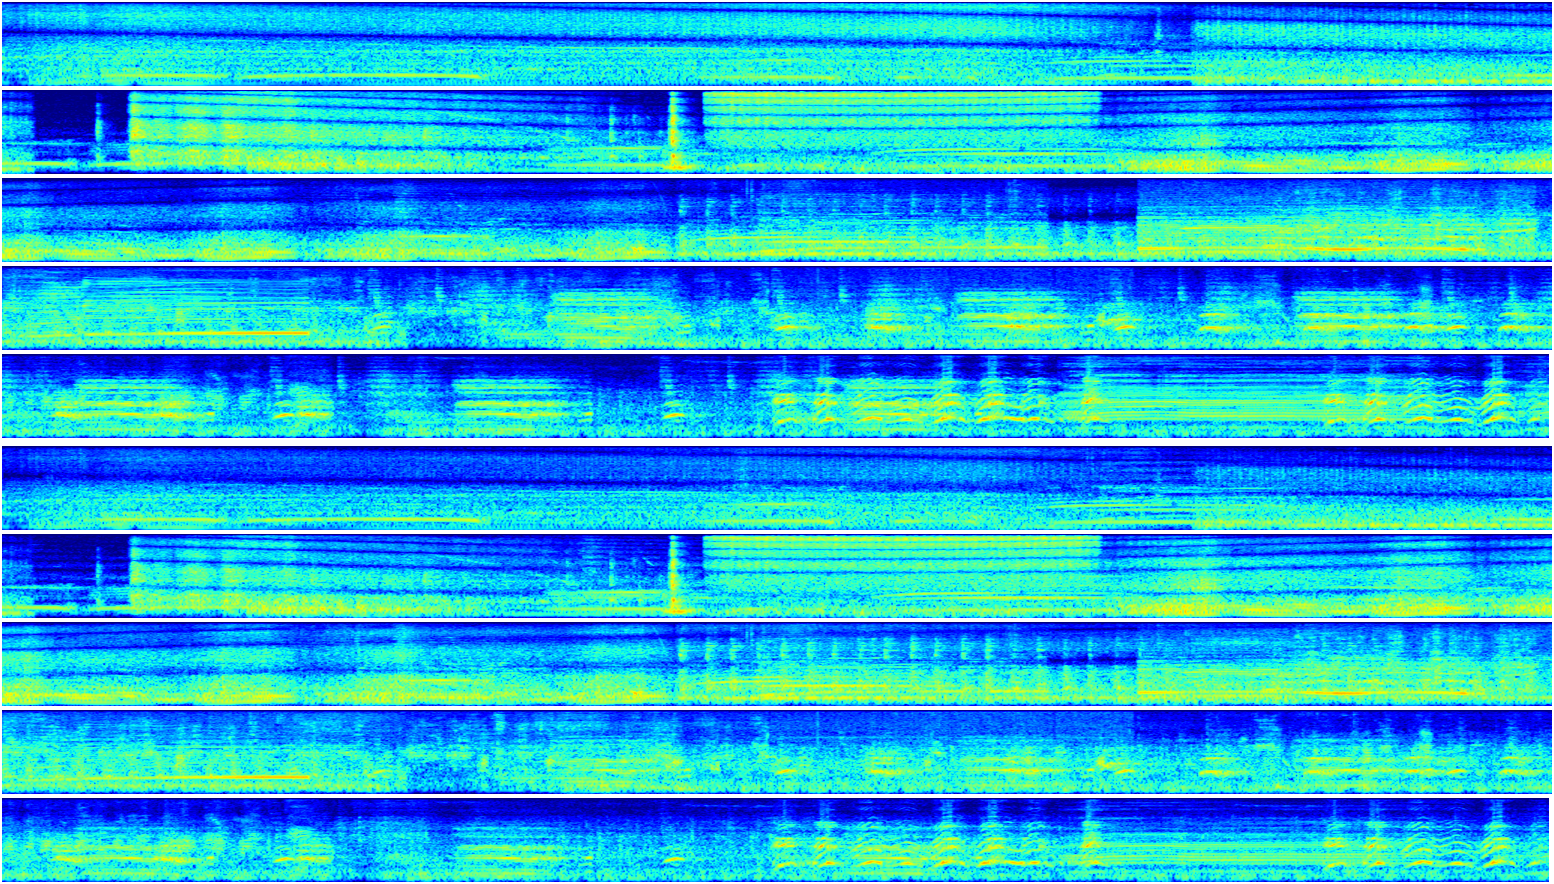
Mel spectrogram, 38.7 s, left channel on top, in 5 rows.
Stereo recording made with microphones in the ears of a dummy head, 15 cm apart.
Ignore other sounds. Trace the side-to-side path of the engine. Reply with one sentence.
In this clip you hear the engine travel towards the right.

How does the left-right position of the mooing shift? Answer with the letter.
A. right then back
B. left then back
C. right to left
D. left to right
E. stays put
C.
